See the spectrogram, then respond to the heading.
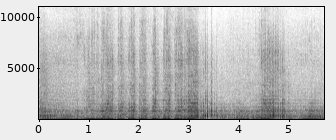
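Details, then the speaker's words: Modified 2019 Camaro SS V8 (tuned, Stage 3 cam, headers, catless X-pipe, E85, nitrous) on two-step at 2500 rpm: sharp, rapid exhaust pops and crackles rising and falling with each launch. Normal two-step limiter pops. "Wow now I was inside the car with the windows up and I could hear that those pups are insane out"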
